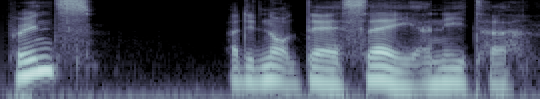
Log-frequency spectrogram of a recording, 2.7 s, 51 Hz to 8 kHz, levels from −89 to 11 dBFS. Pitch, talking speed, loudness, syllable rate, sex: 125 Hz, 155 wpm, -18 LUFS, 5.0 syllables/s, male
